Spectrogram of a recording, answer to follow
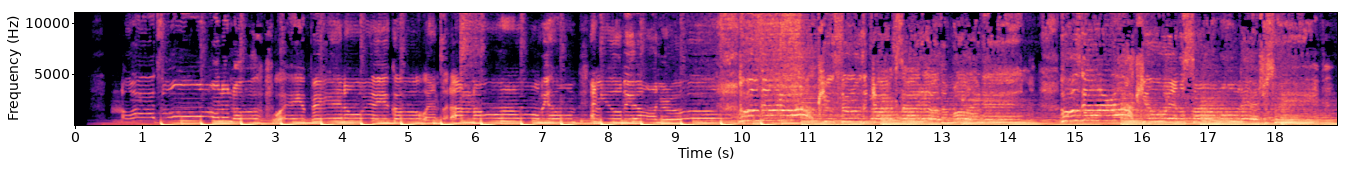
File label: english ringtone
